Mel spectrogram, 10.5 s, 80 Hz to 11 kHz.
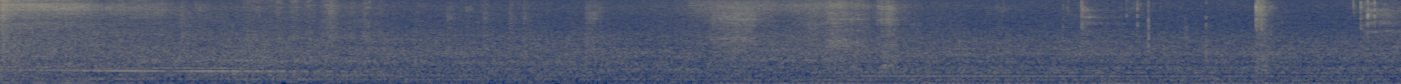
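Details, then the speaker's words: Vintage Lasko box fan, model 4713, 1983–1984 date code, after motor repair, on low speed: steady airy rush with a constant, quite pronounced motor hum, more so than the owner's Sears version. "know how well you can hear that motor hum but it is quite pronounced on the span even more so than the Sears version of this that I have"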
